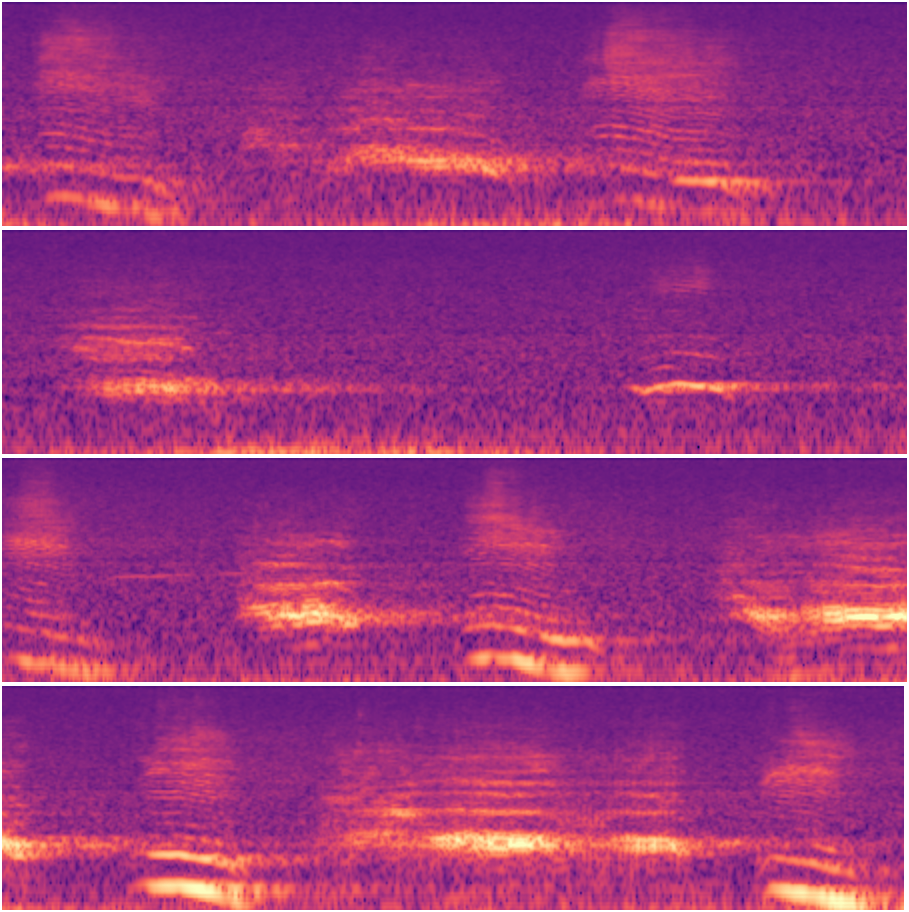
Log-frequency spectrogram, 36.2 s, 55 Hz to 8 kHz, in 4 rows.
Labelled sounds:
0.6	0.9	humpback whale, 1.4 to 1.7 kHz
6.0	6.2	humpback whale, 2.7 to 2.8 kHz
9.8	10.2	humpback whale, 0.86 to 1.0 kHz
15.6	16.1	humpback whale, 2.0 to 2.6 kHz
18.1	18.8	humpback whale, 0.93 to 1.5 kHz
21.2	21.6	humpback whale, 1.1 to 1.3 kHz
23.0	24.4	humpback whale, 1.1 to 1.8 kHz
28.5	29.0	humpback whale, 1.1 to 2.5 kHz
32.0	32.7	humpback whale, 0.86 to 1.8 kHz
34.7	35.6	humpback whale, 0.83 to 1.8 kHz

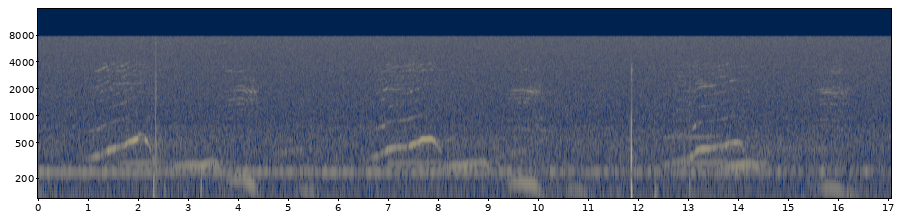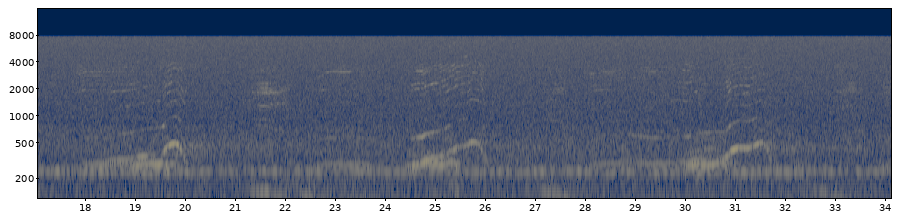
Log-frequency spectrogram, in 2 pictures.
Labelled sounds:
1.1	1.9	humpback whale, 1.3 to 3.9 kHz
3.8	4.4	humpback whale, 1.5 to 2.0 kHz
6.9	7.7	humpback whale, 0.86 to 3.6 kHz
9.4	10.1	humpback whale, 1.7 to 2.1 kHz
13.1	14.0	humpback whale, 1.8 to 2.6 kHz
15.6	16.1	humpback whale, 1.6 to 3.3 kHz
19.6	19.8	humpback whale, 2.1 to 2.5 kHz
21.5	21.9	humpback whale, 1.7 to 2.2 kHz
22.8	23.3	humpback whale, 3.0 to 3.2 kHz
24.8	25.9	humpback whale, 1.4 to 3.6 kHz
28.3	28.6	humpback whale, 2.9 to 3.2 kHz
30.9	31.1	humpback whale, 0.80 to 0.93 kHz

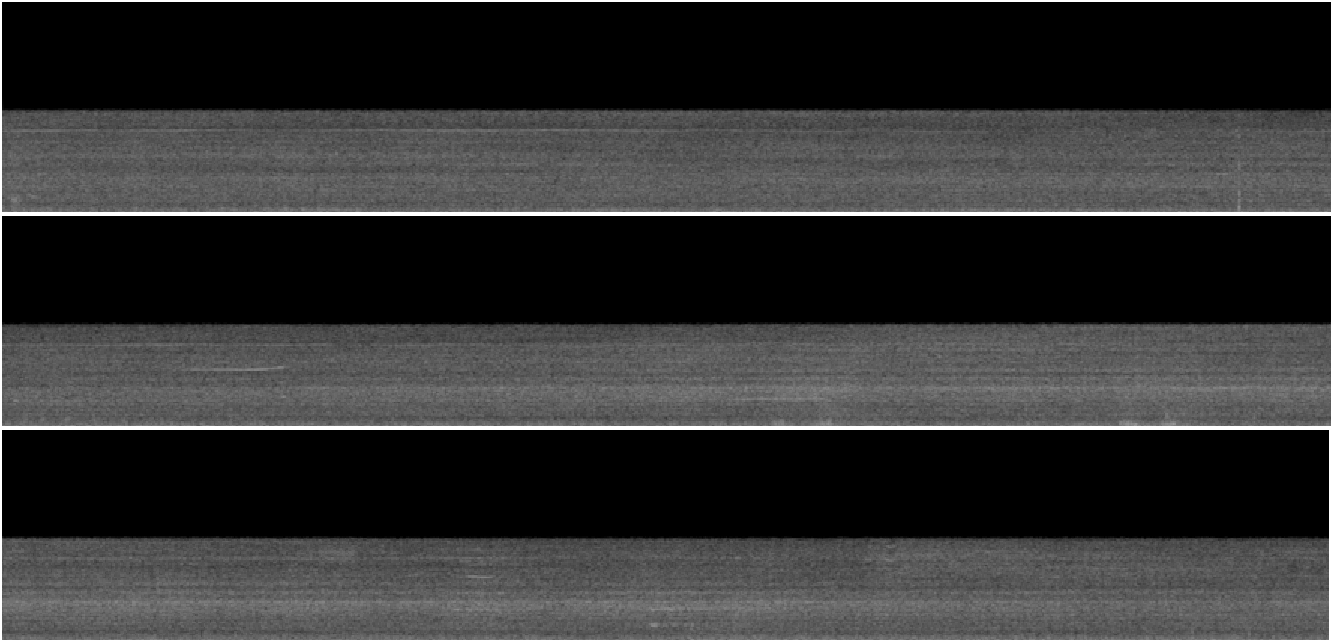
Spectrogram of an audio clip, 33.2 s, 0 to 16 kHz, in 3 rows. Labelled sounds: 12.6	13.5	killer whale, southern resident, 4.3 to 4.5 kHz
17.1	17.5	killer whale, southern resident, 2.0 to 2.1 kHz

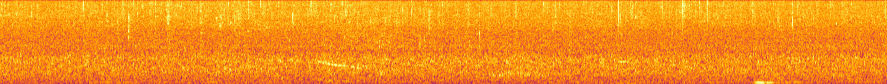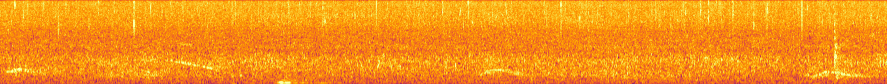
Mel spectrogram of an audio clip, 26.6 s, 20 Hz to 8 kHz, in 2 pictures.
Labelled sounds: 15.9	16.2	humpback whale, 0.78 to 0.84 kHz

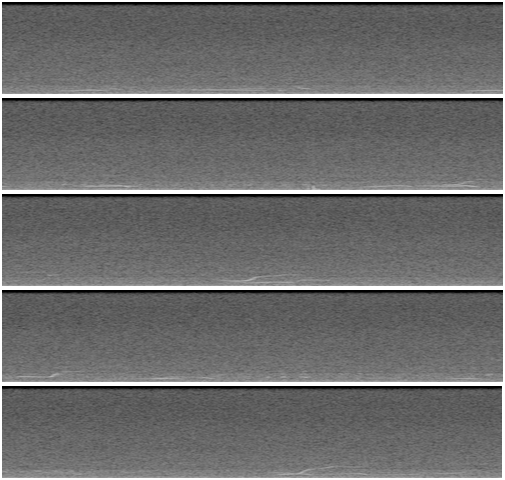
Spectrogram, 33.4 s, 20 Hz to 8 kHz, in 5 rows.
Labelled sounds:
16.7	17.3	humpback whale, 0.80 to 1.1 kHz
30.8	31.3	humpback whale, 0.80 to 1.2 kHz

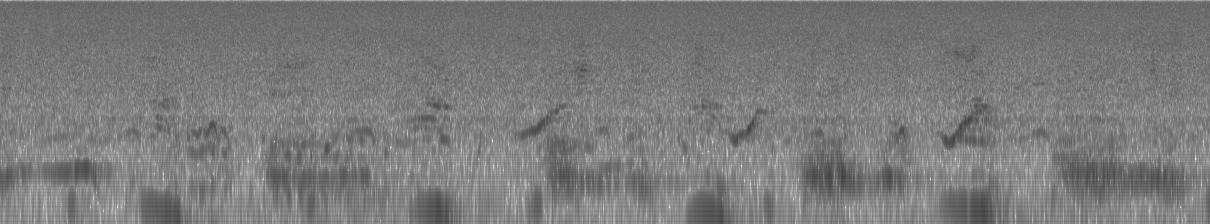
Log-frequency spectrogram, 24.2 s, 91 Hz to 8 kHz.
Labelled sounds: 3.0	3.5	humpback whale, 0.93 to 1.2 kHz
8.5	8.9	humpback whale, 0.90 to 1.2 kHz
10.9	11.8	humpback whale, 0.80 to 2.1 kHz
15.1	15.4	humpback whale, 0.80 to 0.90 kHz
19.0	19.8	humpback whale, 0.80 to 2.9 kHz
20.6	20.9	humpback whale, 1.4 to 1.5 kHz

